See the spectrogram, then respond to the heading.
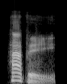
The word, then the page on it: happi: British English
